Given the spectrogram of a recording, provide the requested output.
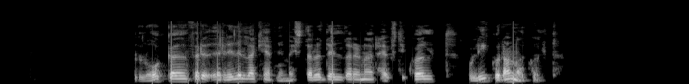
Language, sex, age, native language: Icelandic, male, 50-59, Icelandic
